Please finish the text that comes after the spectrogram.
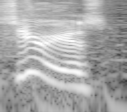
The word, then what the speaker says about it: Sirius: Oh, they pronounce it serious.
